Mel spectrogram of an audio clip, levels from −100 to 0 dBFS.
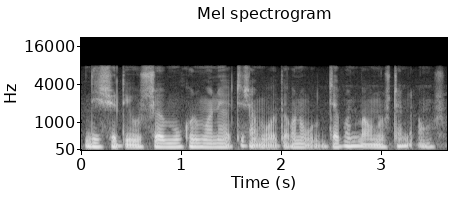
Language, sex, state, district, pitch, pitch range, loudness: Bengali, male, West Bengal, Cooch Behar, 130 Hz, 125-150 Hz, -17 LUFS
